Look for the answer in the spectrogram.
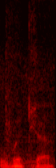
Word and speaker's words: wicca: So that's how the Old English word got revived and repronounced, because in the Old English it should be pronounced Witcha, but that's just me pulling hairs.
